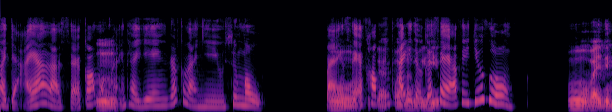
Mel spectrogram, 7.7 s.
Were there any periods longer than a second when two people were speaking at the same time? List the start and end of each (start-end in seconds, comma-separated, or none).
4.1-5.5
